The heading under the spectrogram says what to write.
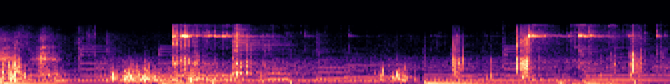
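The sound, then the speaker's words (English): A disc golf disc strikes basket chains with a muted, dull metallic rattle, several clinking impacts spread over a few seconds, without much lingering ring. “Banging chains. Par train. So you're like muted. Yeah, they don't have that resounding, ringing chain that I like.”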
